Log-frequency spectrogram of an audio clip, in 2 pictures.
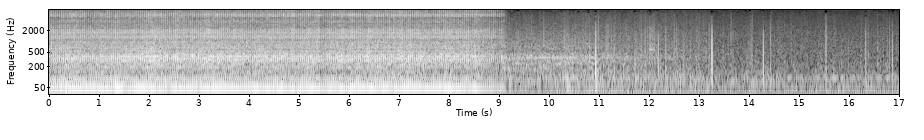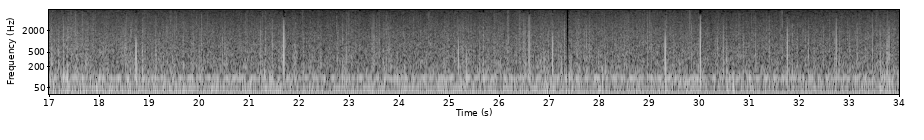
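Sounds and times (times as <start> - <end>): low hum: 0.0 - 13.3
film soundtrack hiss: 0.0 - 34.0
crackle clicks and pops: 9.0 - 34.0.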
